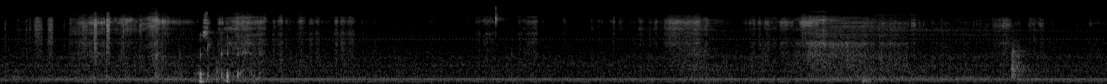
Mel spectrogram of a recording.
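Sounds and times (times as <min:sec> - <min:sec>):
faint steady hum: 0:00.0 - 0:11.0
paper pages rustling: 0:00.2 - 0:03.6.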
